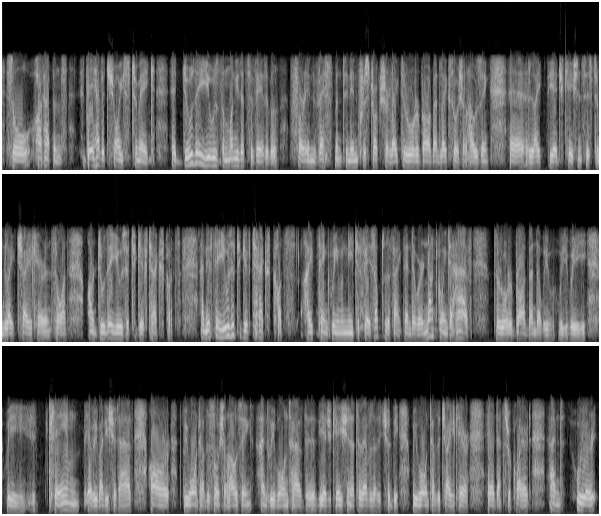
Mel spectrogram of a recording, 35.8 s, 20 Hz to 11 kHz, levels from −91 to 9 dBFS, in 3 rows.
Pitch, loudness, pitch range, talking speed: 110 Hz, -18 LUFS, 105-120 Hz, 200 wpm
